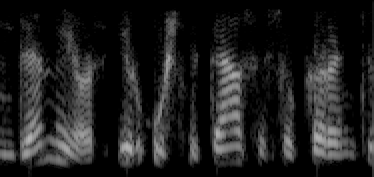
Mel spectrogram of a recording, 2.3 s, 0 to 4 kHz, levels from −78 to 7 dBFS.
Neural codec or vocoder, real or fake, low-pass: none; real; 3.6 kHz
